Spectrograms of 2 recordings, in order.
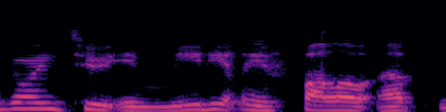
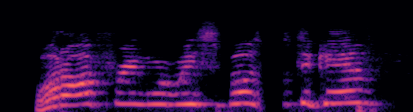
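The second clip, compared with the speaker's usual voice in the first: very high, shrill shouted yell; 3 dB louder than usual. A player's character runs up and yells a question at the others: yelling. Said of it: "and I'm going to yell".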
